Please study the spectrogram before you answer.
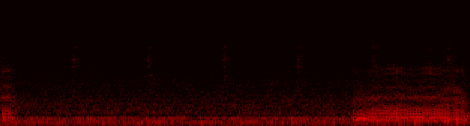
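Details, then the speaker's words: Sleeping cat snoring: soft, steady snoring with faint breath noises about once a second, then a louder, rumbling, purr-like stretch. "Ed, you're snoring."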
